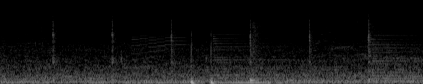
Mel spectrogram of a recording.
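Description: Quiet background music with guitar, with a few soft clicks.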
